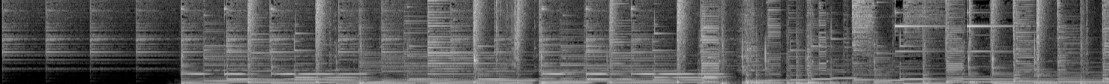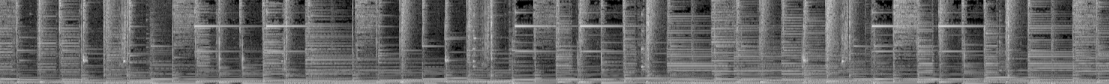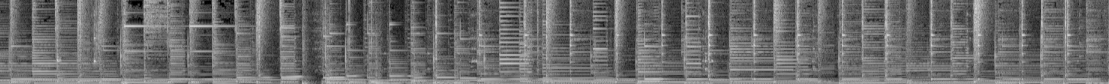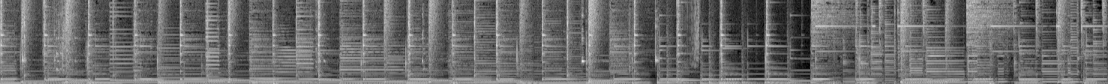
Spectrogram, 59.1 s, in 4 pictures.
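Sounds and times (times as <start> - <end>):
bossa nova music: 2.4 - 59.1.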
